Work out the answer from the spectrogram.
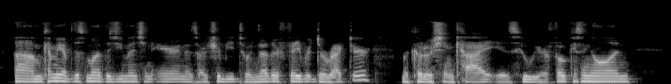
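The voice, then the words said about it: Tired, worn-out voice. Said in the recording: “My voice is tired”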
